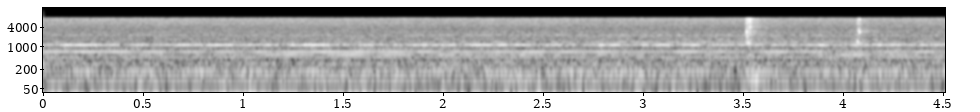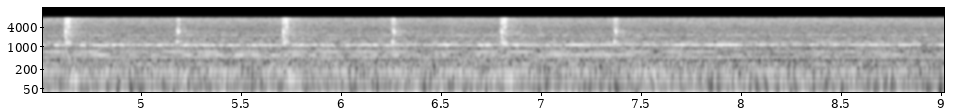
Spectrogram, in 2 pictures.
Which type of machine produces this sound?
valve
